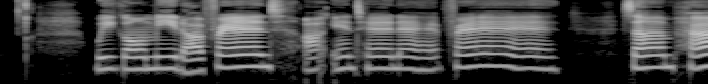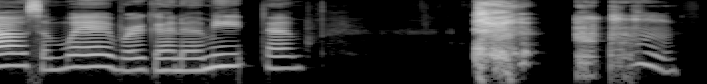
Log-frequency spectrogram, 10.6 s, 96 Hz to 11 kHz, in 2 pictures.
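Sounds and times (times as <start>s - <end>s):
speech: 0.7s - 7.7s
person coughing harshly: 8.9s - 10.5s.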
